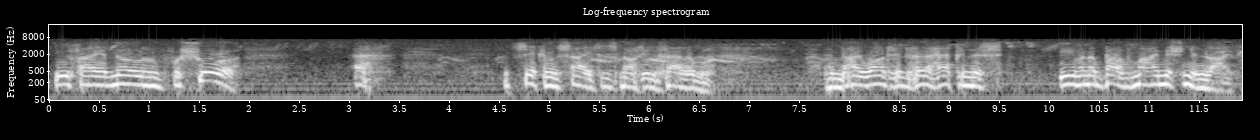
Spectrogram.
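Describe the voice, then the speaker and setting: An actor playing a grave, sorrowful old alchemist, solemn and deliberate, in a 1970s radio drama. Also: male voice, fairly high pitch. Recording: dull, hissy 1970s radio broadcast.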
